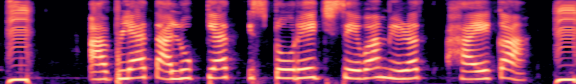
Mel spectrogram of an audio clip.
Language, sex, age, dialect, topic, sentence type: Marathi, female, 18-24, Varhadi, agriculture, question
